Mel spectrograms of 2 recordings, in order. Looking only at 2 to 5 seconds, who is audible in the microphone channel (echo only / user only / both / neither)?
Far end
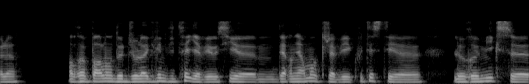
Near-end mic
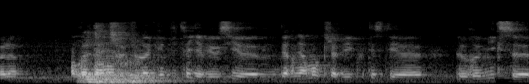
echo only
